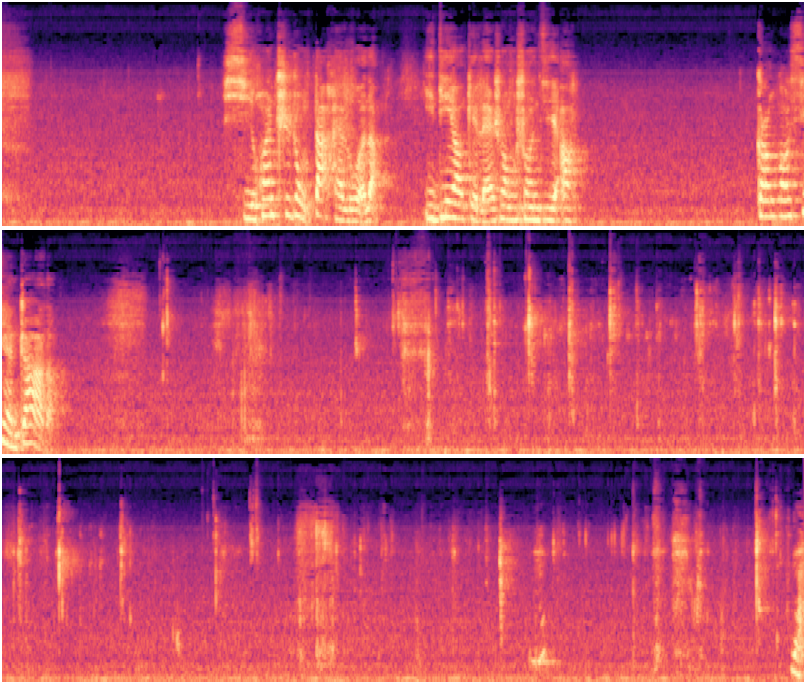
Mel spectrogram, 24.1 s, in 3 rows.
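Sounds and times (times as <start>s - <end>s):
mouth clicks and smacks: 9.6s - 10.8s
person chewing: 9.6s - 10.9s, 11.5s - 24.0s.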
